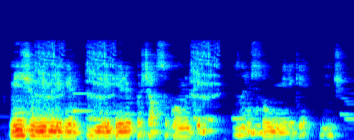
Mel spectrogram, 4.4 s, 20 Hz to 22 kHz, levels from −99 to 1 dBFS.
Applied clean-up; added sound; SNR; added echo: classical method WPE with log-MMSE.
